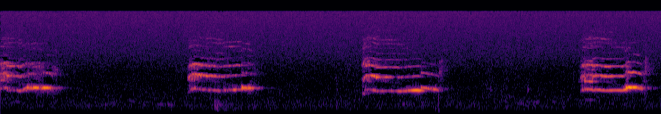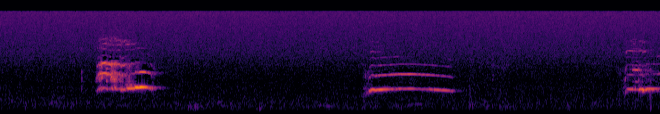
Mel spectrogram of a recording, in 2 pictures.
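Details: Pet cat indoors watching a huge cat on the back porch, repeated short nasal meows, each about a second long, coming every two to three seconds in a quiet room.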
